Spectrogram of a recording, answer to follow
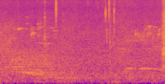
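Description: Faint short bird calls, low in pitch, over a quiet background.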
